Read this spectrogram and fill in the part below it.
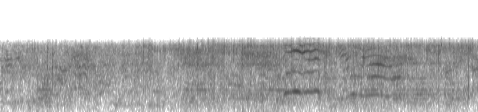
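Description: Water sprays and splashes on the ground.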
